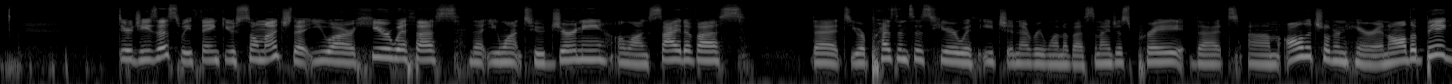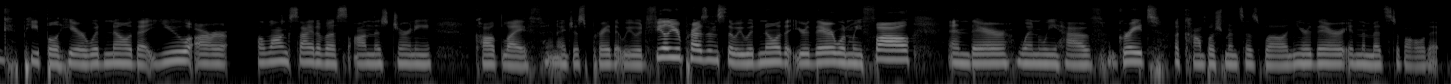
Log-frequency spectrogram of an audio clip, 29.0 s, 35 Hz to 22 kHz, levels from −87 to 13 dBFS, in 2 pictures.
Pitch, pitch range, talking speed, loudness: 180 Hz, 165-215 Hz, 210 wpm, -44 LUFS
